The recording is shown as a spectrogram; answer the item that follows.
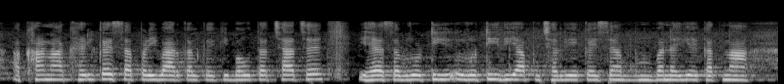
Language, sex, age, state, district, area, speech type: Maithili, female, 60+, Bihar, Begusarai, rural, spontaneous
